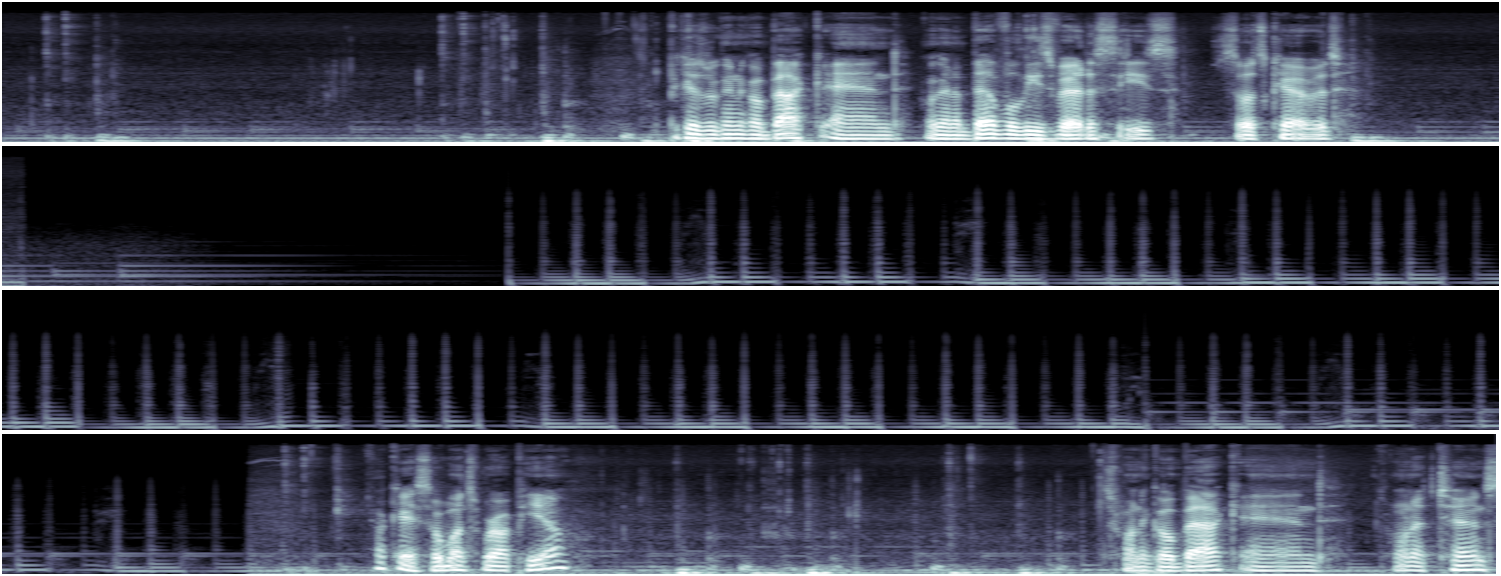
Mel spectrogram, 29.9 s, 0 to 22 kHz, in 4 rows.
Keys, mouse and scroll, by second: 0.4 e, 2.8-6.7 shift+middle drag, 6.7 e, 8.2 e, 9.1 e, 9.5 shift+middle click, 9.7 scroll up 1, 9.8 shift+middle click, 10.2 e, 10.9 e, 12.8 e, 13.3 e, 14.0 e, 14.6 e, 15.3 click, 15.7 g, 16.3 click, 16.7 e, 18.6 e, 20.0 click, 20.4 g, 21.2 click, 21.3 e, 21.8 e, 22.3 e, 25.9 shift+middle click, 26.2-26.5 scroll down 4, 26.5 shift+middle click, 27.2-27.7 scroll down 1, 27.7 shift+middle click, 27.8-29.0 scroll up 1, 29.0 scroll up 1.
